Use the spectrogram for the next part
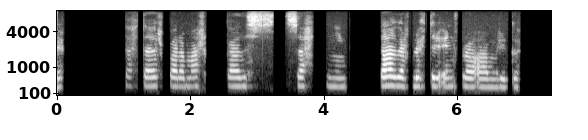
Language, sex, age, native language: Icelandic, female, 12, Icelandic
